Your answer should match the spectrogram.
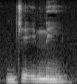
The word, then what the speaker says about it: Jene: Then we have also Jene, pronounced Jane.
